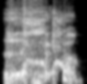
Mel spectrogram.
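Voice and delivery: loud, high hacking cough; harsh cough. Real, not acted. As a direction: cough hard after straining. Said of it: "coughing up blood myself now".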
